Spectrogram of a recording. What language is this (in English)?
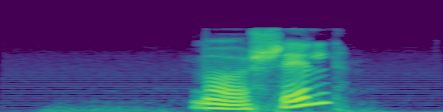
Swedish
